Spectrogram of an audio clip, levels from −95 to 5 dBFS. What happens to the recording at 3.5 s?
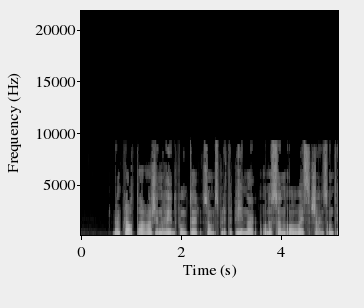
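At 3.5 s the speech carries the same damage heard across the whole clip, which sounds like AAC compression, likely AAC-LC at a low bitrate, something in the region of 32 kbps. The encoder has discarded everything above 9 kHz, so the top end is missing and the sound is dull. Too few bits go to the remaining frequency lines, leaving gaps in the spectrum that smear transients and give sibilants a warbling, fizzy edge.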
